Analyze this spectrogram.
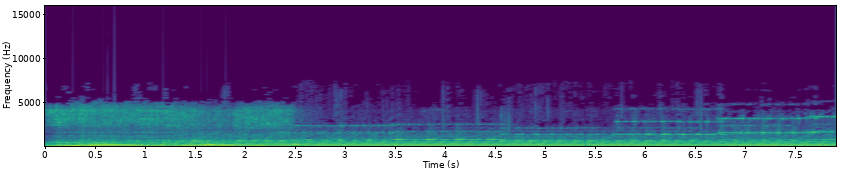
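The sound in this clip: A car engine revving while driving: a loud, continuous mid-pitched drone that holds a higher, brighter note in the first couple of seconds, then settles into a steadier hum.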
